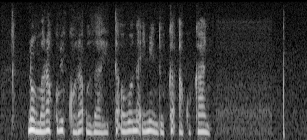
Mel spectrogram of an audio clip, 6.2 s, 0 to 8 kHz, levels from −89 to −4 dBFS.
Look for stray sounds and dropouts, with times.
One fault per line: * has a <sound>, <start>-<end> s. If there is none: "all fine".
all fine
